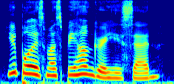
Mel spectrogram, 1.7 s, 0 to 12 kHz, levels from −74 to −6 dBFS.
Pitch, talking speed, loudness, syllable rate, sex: 235 Hz, 240 wpm, -18 LUFS, 5.2 syllables/s, female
